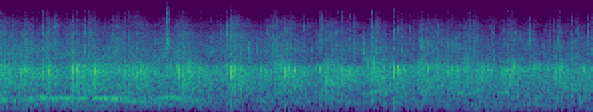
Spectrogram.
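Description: A crowd claps and cheers steadily for a few seconds for a man being given chocolate, a dense, continuous wash of applause with occasional voices calling out above it.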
